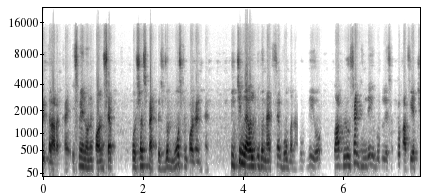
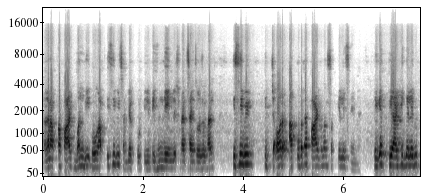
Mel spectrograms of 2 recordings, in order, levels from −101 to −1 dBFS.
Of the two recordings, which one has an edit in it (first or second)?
first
